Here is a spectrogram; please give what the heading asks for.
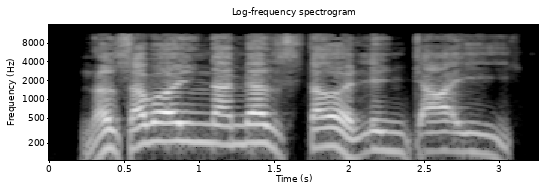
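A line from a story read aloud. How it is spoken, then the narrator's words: Thin, howling old man. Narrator (Russian): тонким голоском взвыл старик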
